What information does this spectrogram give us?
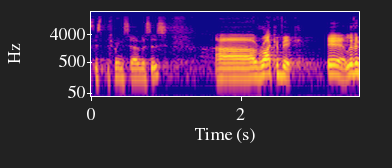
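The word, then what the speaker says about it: Reykjavík: 120,000 now Andrew King told me how to pronounce this between services raka Vik yeah live in Reykjavik and all the statistics of the past 50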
